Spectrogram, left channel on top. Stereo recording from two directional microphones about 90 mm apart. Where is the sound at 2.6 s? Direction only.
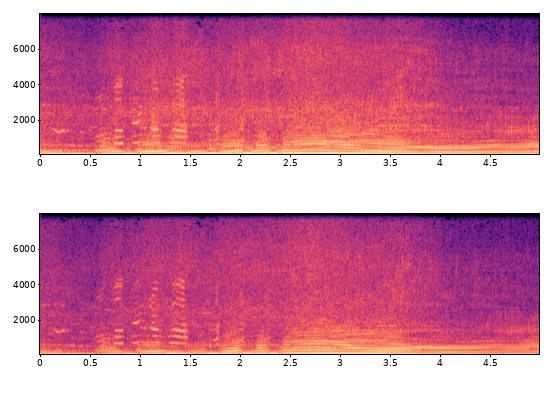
45° right (ahead or behind).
